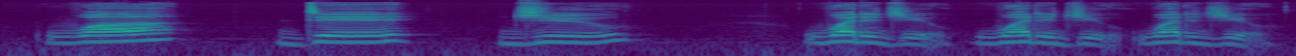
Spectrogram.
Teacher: a J sound here jew-jew what did you did jus so the D and the Y here are combining to make the J sound so we have what did jus what did you what did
